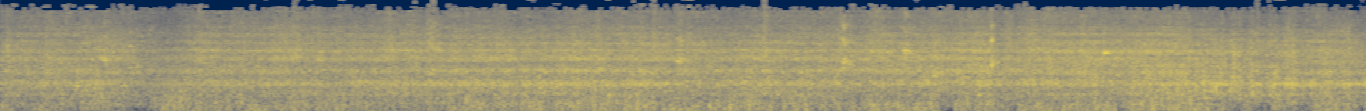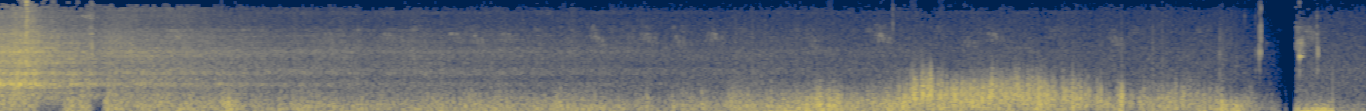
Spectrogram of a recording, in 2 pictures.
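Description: A freight train rumbles past close by on the tracks and slowly fades into the distance.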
